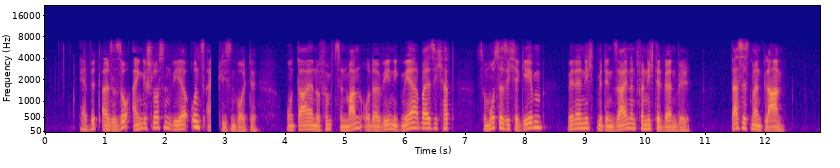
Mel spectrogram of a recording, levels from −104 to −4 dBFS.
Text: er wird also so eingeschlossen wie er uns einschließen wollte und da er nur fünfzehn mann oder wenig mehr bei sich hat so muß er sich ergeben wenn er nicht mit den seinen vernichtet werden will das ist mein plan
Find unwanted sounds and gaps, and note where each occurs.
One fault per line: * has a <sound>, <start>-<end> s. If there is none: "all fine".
* has a dropout, 2.8-2.9 s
